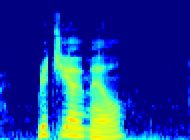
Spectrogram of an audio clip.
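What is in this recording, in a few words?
"Ridgeo Mill", English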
